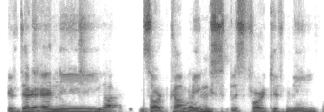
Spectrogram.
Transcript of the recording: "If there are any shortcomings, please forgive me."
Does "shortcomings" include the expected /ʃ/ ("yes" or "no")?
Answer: no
